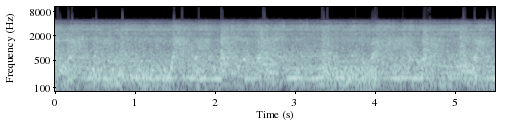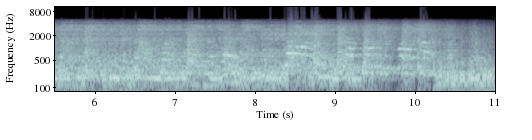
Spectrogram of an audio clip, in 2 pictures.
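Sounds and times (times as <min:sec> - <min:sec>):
distorted electric guitars: 0:00.0 - 0:11.0
drum kit: 0:00.0 - 0:11.0.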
